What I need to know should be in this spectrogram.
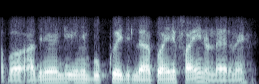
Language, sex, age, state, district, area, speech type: Malayalam, male, 18-30, Kerala, Idukki, rural, conversation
